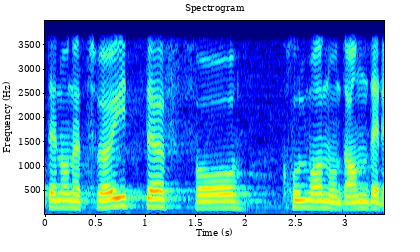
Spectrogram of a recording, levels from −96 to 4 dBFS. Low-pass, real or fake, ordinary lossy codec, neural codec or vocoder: 3.6 kHz; real; none; none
